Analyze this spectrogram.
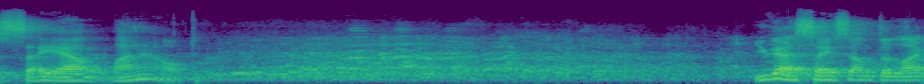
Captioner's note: audience laughing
